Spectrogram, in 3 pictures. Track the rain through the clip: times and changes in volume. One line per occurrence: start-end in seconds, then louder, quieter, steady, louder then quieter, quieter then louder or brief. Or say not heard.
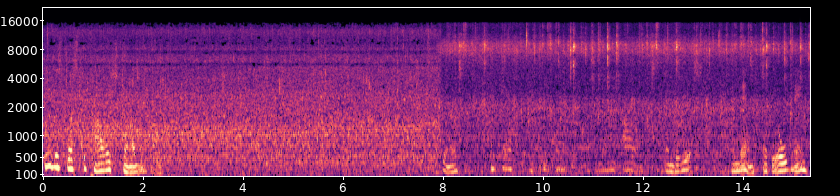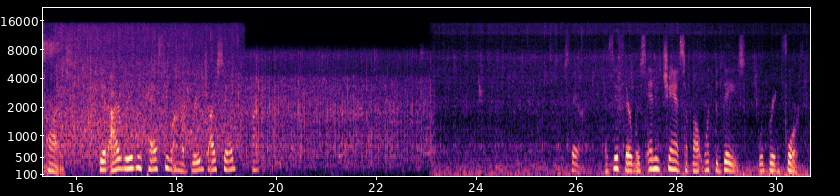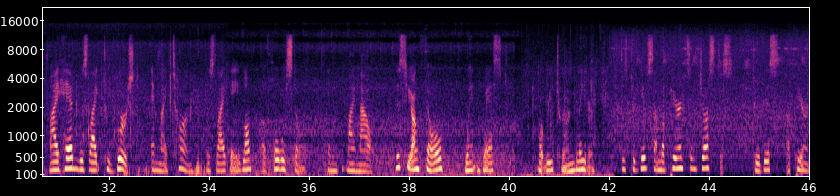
0.0-45.9 quieter.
